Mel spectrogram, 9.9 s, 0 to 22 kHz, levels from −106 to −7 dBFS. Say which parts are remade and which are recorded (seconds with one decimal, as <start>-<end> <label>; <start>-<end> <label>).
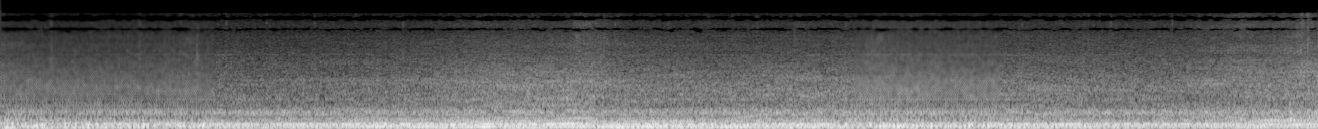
0.0-1.6 remade; 1.6-6.4 recorded; 6.4-7.5 remade; 7.5-9.9 recorded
